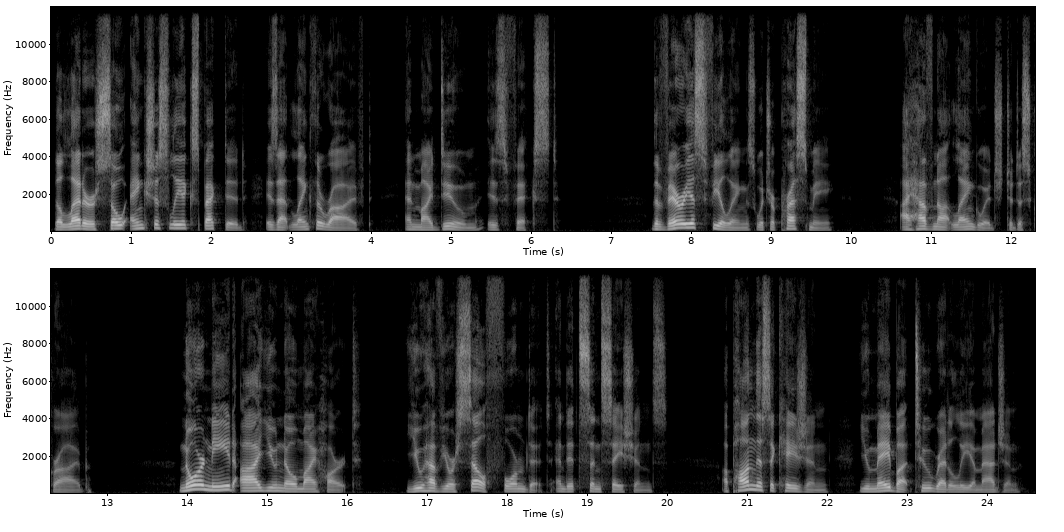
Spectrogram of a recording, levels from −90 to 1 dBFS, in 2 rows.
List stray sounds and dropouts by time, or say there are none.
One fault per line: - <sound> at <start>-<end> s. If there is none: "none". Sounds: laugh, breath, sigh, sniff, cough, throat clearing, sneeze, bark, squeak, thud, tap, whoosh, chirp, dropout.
none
